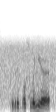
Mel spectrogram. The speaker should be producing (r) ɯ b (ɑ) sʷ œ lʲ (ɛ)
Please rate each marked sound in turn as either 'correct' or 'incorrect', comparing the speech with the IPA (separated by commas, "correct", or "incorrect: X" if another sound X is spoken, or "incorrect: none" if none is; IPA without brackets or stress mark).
correct, incorrect: ɔ, incorrect: œ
